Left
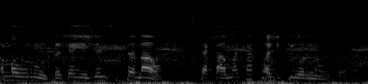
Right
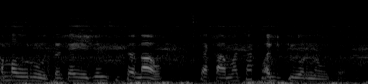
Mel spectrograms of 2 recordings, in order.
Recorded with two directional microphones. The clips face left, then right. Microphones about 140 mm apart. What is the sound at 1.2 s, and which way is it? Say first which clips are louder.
Speech: right 1 dB; 20° right (ahead or behind).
